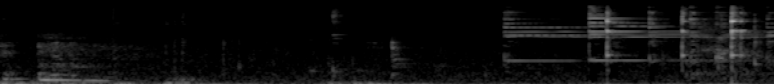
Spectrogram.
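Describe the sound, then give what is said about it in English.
A quiet stretch with a faint low voice gives way to a bright ritual hand bell, rung with a vajra during a Green Tara invocation, that rings out with a sustained shimmering tone, then gets struck or shaken several times in quick, clinking bursts. “Vajra and bell.”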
